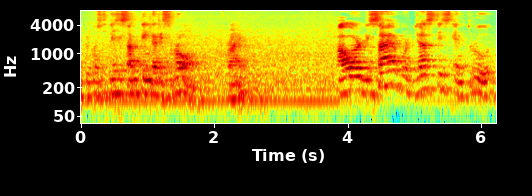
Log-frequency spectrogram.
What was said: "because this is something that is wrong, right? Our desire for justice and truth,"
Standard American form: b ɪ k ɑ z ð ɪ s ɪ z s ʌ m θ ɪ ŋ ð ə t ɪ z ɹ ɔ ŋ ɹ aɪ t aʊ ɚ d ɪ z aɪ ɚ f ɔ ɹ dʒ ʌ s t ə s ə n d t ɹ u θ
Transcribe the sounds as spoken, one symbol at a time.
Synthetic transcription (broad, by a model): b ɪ k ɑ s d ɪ s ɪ s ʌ m t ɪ ŋ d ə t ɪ s ɹ ɔ ŋ ɹ aɪ t aʊ ɚ d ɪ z aɪ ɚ f ɔ ɹ dʒ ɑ s t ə s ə n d t ɹ u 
